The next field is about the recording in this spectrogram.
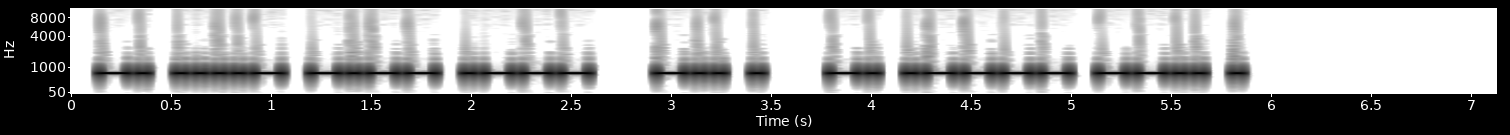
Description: Morse code, heard as a keyed tone, about 25 wpm, 700 Hz. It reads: N4YJ DE N1ZE
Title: USA Callsign DE Callsign - 4 Characters - 25wpm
